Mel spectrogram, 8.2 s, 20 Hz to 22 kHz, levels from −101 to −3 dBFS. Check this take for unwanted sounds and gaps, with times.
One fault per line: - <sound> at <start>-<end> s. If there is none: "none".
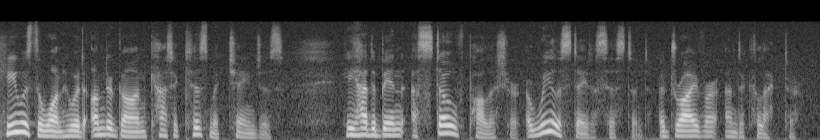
none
